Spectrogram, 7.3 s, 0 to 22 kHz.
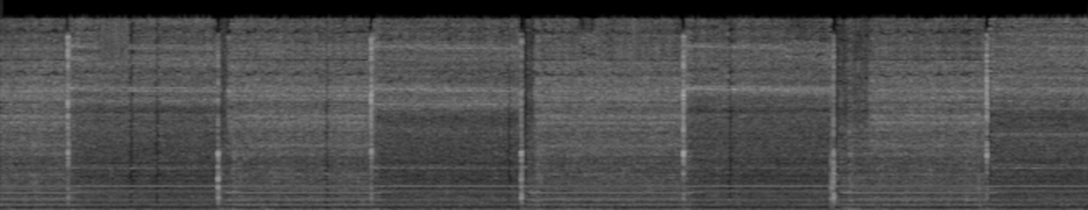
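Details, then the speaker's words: Fuel injectors from a 1000 hp, 21 psi turbo Trans Am on E85, bench tested and cleaned: sharp clicks about once a second over steady electrical tone and hum; two injectors found badly clogged, gummed up by E85. "they told me yeah two of them objectors they were clogged up pretty bad they're gummed up with EA T 5"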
